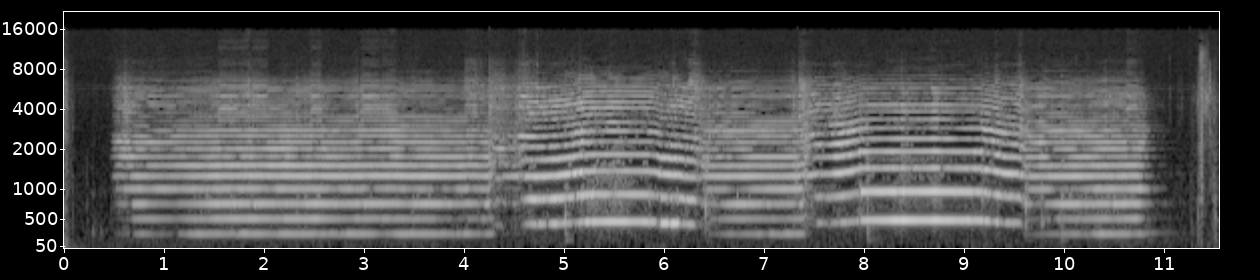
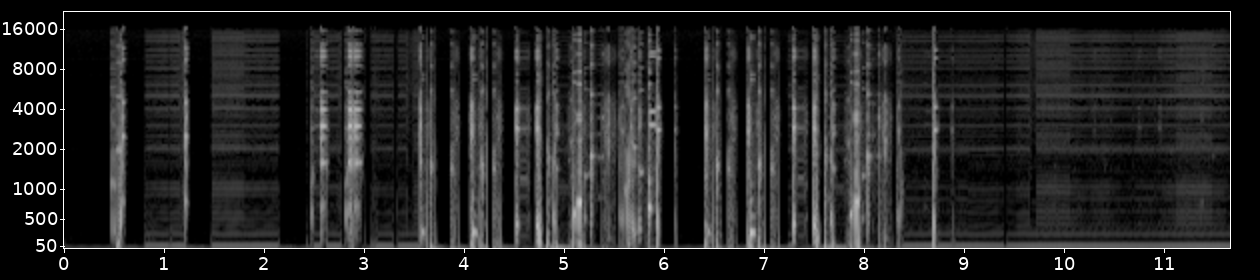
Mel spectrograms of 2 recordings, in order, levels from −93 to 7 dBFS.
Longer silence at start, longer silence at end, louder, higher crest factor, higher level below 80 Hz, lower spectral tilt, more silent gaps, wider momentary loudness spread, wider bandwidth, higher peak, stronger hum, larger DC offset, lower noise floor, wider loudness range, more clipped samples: second, 0 s vs 0.45 s; second, 0.05 s vs 2.95 s; first, -17 LUFS vs -26 LUFS; second, 16 dB vs 24 dB; second, -72 dBFS vs -48 dBFS; second, 1 dB/octave vs -2 dB/octave; neither; second, 8 LU vs 12 LU; about the same, 16 kHz vs 17 kHz; about the same, -4 dBFS vs -6 dBFS; neither; neither; second, -46 dBFS vs -58 dBFS; second, 3 LU vs 8 LU; neither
